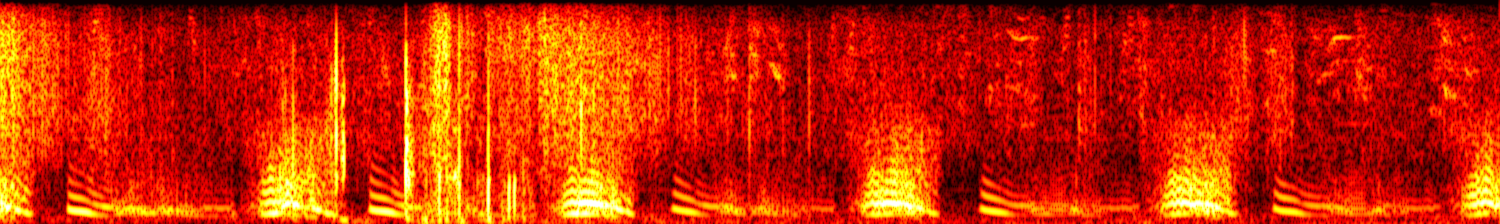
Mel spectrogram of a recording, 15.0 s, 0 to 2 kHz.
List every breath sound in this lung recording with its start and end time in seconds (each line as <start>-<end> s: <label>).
0.00-0.34 s: rhonchi
0.56-2.38 s: exhalation
0.58-2.36 s: rhonchi
2.40-3.42 s: inhalation
2.40-3.42 s: rhonchi
3.56-5.42 s: exhalation
3.56-5.42 s: rhonchi
5.40-6.36 s: inhalation
5.50-6.36 s: rhonchi
6.44-8.48 s: exhalation
6.64-8.44 s: rhonchi
8.54-9.52 s: inhalation
8.54-9.52 s: rhonchi
9.60-11.50 s: exhalation
9.74-11.50 s: rhonchi
11.50-12.58 s: inhalation
11.50-12.58 s: rhonchi
12.64-14.56 s: exhalation
12.64-14.56 s: rhonchi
